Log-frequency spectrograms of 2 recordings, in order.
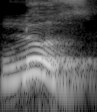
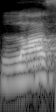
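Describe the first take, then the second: First: The vowel is long, ending in a z sound. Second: The vowel is short, ending in an s sound. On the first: The speaker calls it right. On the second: The speaker calls it wrong. "లాస్ అన్నారు కదా, కాదండి"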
